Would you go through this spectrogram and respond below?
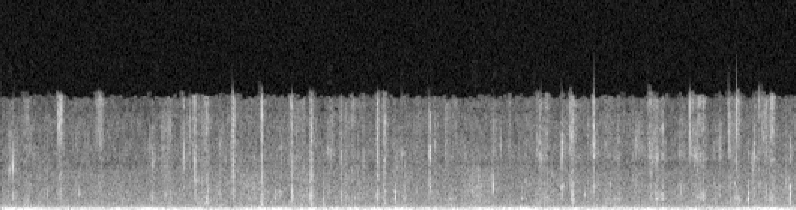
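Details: Cats eating food: a steady run of crunchy, crackling chewing and biting clicks, dense and irregular throughout, with soft low rustling underneath and no voice.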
